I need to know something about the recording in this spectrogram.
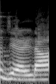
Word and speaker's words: Kjeldahl: जलडा विधि।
